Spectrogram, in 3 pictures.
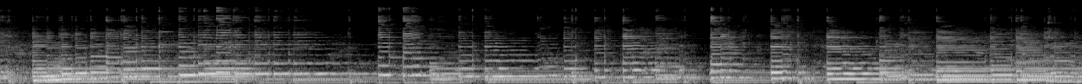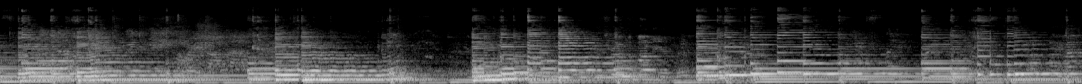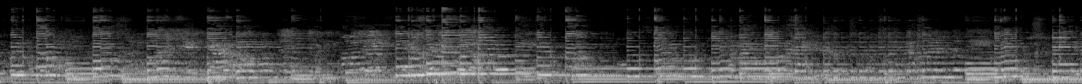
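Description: A jumbo acoustic guitar played solo, a continuous run of plucked notes over a repeating bass line.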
